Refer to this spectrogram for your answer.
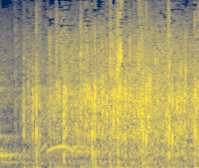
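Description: A crowd applauds steadily, with dense overlapping claps filling the room at a lively, sustained level and no voices rising above it.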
